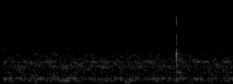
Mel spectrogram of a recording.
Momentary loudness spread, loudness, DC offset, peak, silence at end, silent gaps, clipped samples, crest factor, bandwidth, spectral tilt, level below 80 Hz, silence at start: 5 LU; -56 LUFS; under 0.1%; -26 dBFS; 0 s; none; under 0.1%; 30 dB; 11.5 kHz; -3 dB/octave; -82 dBFS; 0.05 s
